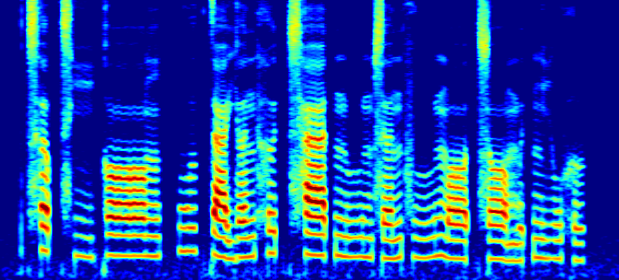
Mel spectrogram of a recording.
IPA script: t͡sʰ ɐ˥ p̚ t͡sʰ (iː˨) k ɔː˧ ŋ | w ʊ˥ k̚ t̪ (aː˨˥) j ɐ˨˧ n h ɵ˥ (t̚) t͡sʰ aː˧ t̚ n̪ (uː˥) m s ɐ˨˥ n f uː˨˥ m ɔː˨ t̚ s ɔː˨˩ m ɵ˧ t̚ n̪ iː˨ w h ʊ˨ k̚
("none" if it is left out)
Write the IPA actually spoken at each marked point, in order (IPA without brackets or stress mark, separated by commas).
iː˨˩, aː˨˩, t̚, uː˨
